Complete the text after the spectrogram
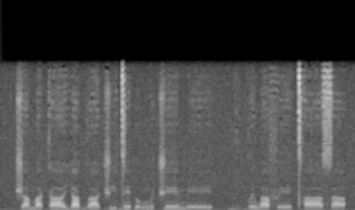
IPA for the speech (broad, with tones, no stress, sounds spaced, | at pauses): t͡ʃ a˨ m a˨ k aː˨ j a˦ ɡʷ aː˨ t͡ʃ i˦ d e˦ ɗ o˨ ŋ ʊ˦ t͡ʃ eː˦ m eː˨ | b i˨ ɡʷ e˨˦ w a˨˦ f eː˨ tʰ aː˨ s a˨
